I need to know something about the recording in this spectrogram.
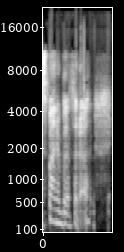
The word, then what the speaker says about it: spina bifida: Yeah, spina bifida.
